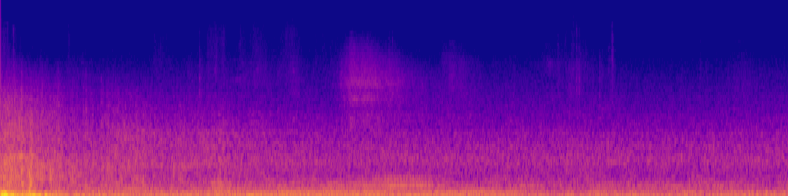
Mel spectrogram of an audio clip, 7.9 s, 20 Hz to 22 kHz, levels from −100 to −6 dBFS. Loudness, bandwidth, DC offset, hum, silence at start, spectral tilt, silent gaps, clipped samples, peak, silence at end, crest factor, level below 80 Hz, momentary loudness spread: -39 LUFS; 5 kHz; under 0.1%; none; 0 s; -9 dB/octave; none; under 0.1%; -6 dBFS; 0 s; 24 dB; -32 dBFS; 11 LU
